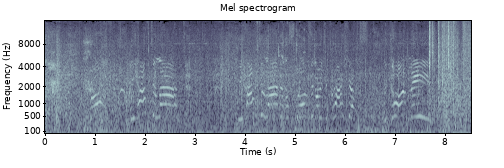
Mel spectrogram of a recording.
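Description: A young woman shouts urgently.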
